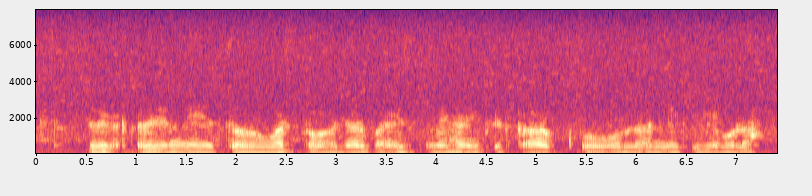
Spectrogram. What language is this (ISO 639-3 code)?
hin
